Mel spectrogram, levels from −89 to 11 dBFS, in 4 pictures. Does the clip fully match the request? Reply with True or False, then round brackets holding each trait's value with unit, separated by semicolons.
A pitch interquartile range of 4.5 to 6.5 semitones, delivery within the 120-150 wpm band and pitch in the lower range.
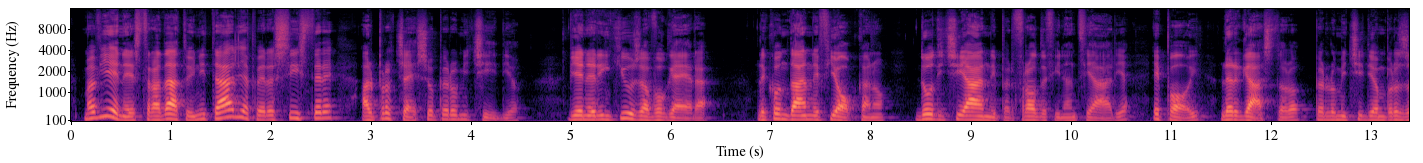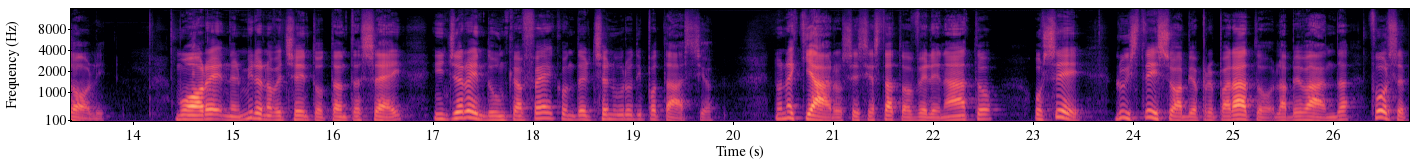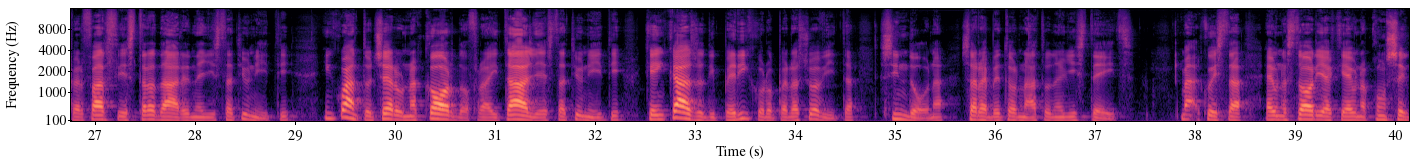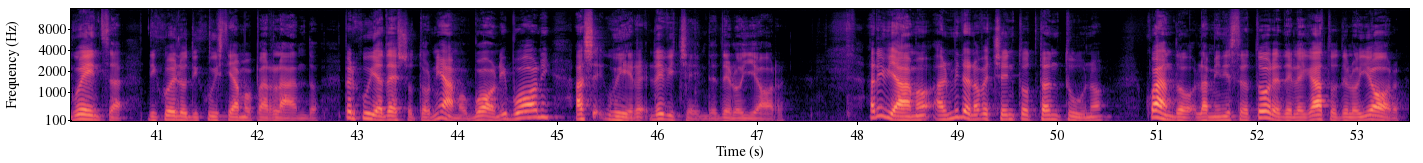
True (4.9 semitones; 135 wpm; 125 Hz)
